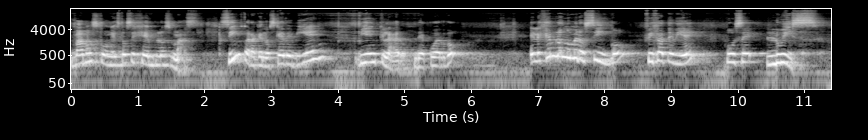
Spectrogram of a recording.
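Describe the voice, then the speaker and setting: Patient woman English teacher with a Peruvian Spanish accent, slow delivery, recorded in an echoey room. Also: high voice, expressive, warm tone. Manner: slow, patient, repeats each example. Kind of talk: recorded video lesson.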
